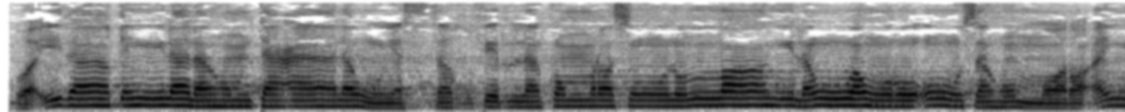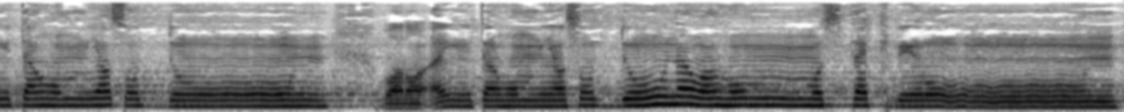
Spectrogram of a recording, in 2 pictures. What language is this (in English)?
Arabic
